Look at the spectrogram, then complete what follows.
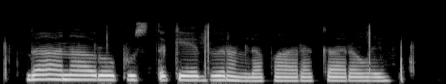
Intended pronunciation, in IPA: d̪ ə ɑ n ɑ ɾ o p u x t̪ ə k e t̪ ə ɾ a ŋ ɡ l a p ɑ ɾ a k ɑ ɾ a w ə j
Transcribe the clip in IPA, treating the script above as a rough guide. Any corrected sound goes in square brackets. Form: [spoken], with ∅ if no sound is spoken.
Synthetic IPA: d̪ ə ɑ n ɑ ɾ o p u [s] t̪ ə k e [d̪] ə ɾ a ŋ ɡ l a p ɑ ɾ a k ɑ ɾ a w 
